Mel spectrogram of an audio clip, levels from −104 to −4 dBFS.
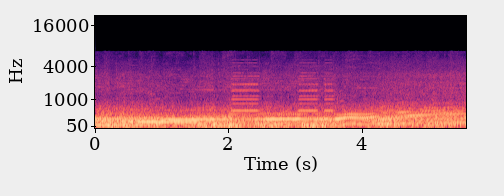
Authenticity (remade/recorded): recorded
